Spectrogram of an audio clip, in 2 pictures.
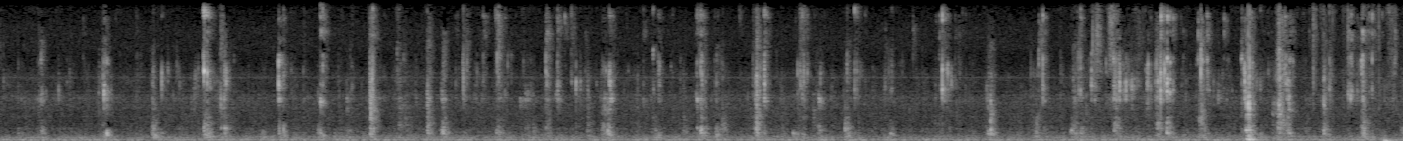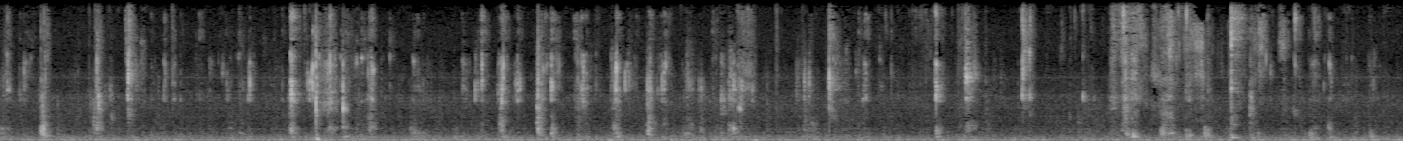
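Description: Close-miked wet chewing and mouth smacking while eating chewy tteokbokki rice cakes in thick spicy sauce: many sharp, irregular wet clicks and smacks.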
